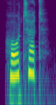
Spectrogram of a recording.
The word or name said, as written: hårtot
